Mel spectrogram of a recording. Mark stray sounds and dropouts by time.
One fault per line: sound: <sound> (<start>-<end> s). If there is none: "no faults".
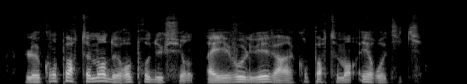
no faults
